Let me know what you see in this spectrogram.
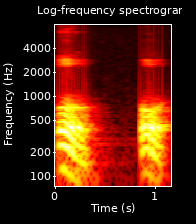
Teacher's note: O, very rounded, very deep. You have to feel it here, right?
